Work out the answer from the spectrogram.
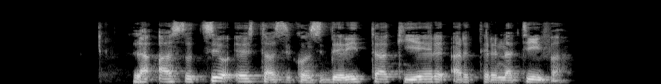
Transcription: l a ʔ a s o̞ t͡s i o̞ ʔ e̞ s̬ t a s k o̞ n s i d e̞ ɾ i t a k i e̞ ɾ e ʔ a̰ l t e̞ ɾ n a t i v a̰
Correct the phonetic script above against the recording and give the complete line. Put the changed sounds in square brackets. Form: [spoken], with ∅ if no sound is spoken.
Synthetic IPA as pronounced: l a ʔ a s o̞ t͡s i o̞ ʔ e̞ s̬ t a s k o̞ n s i d e̞ ɾ i t a k i e̞ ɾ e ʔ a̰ l t e̞ ɾ n a t i v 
